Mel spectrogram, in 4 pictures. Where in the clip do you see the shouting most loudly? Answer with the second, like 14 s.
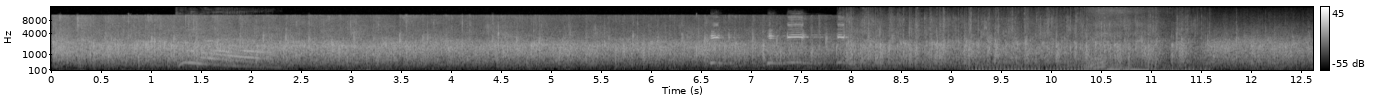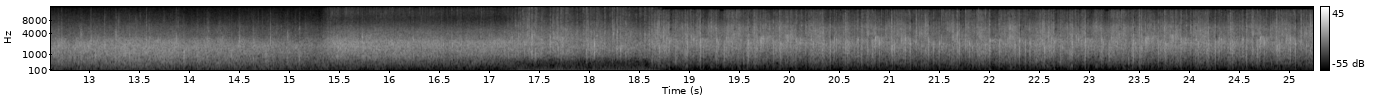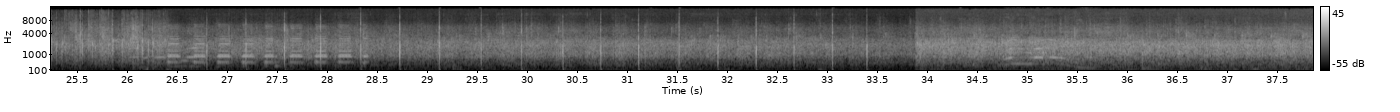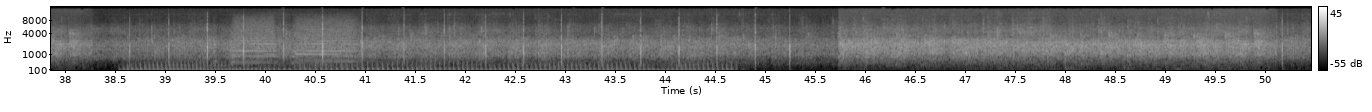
2 s.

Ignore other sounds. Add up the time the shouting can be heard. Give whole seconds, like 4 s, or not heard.
3 s.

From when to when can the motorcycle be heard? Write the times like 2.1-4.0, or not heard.
9.1-11.7, 38.5-44.8.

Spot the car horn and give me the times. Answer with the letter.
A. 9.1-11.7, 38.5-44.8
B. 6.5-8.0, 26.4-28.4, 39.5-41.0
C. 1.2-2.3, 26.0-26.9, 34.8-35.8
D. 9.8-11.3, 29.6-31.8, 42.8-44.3
B.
